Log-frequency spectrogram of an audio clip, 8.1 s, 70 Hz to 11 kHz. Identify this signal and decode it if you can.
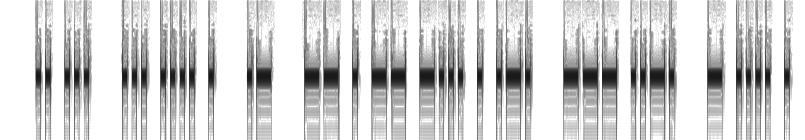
Morse code, heard as a keyed tone, about 25 wpm, 700 Hz. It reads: IS SHE A MEMBER OF THE
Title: Sentences from Top 1100 Words 25wpm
